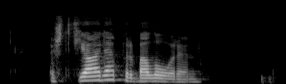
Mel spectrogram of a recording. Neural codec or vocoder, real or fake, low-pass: vocoder, 22.05 kHz, 80 mel bands, WaveNeXt; fake; 9.9 kHz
